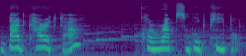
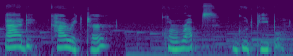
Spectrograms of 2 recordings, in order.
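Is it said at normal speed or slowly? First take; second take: normal speed; slowly. First: It is said at normal speed. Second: It is said slowly.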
